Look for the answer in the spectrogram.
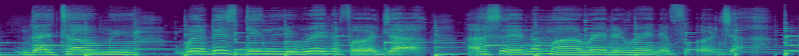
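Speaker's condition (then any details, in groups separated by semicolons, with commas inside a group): Cerebral palsy; difficulty bending over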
